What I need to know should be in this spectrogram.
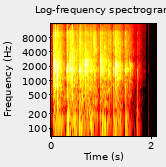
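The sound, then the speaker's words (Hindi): An audience at a gathering claps in applause for two people who earned full exam marks: faint, dense clapping that lasts under two seconds and then stops abruptly into silence. “सब ताली बजाएंगे।”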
